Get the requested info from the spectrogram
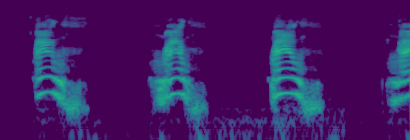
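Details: Domestic cat complaining with a series of long, drawn-out meows, each rising then falling in a clear arched tone, repeated roughly every one and a half seconds with silence between.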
